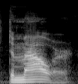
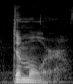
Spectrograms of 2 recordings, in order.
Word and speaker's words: Demaur: We played new music by this musician a while back named, I mispronounce his name as Demour, but it's really Demour. – Oh, that's good to know. – Demour. – Okay, got it. – It's spelled D-E-M-A-U-R.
